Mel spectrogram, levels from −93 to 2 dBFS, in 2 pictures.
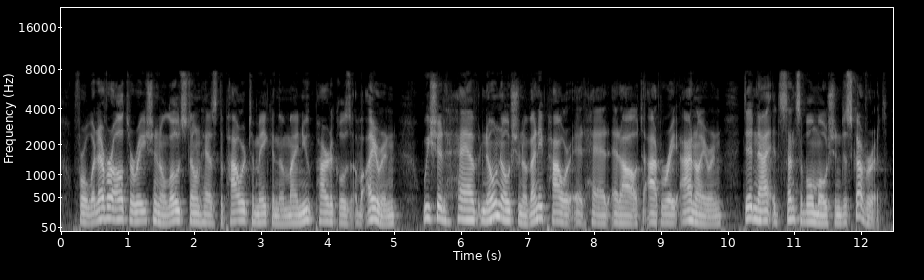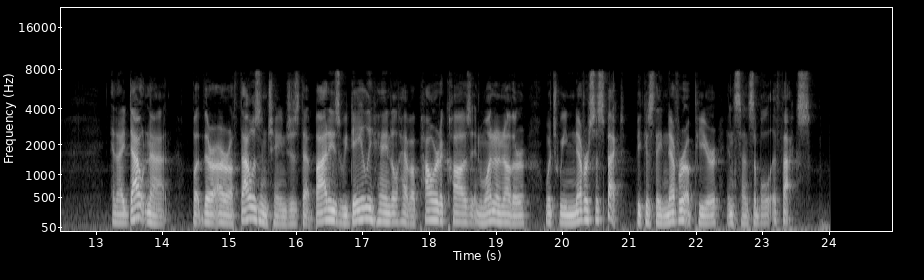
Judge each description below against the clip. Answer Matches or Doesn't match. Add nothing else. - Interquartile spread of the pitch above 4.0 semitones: Matches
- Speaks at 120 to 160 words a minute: Doesn't match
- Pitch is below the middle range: Matches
